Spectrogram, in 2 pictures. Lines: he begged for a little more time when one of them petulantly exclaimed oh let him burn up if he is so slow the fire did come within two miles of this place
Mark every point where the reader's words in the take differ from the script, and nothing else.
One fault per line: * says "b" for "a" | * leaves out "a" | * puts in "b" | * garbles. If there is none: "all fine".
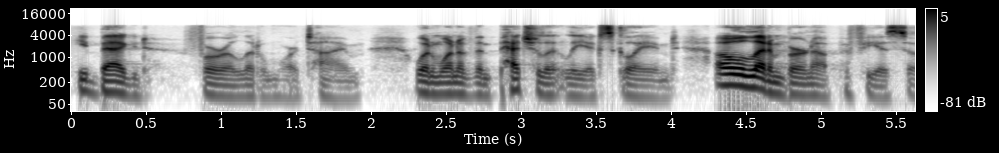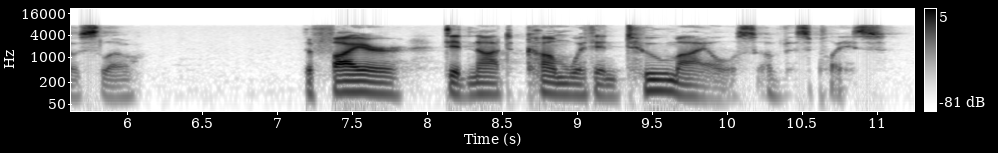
* puts in "not"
